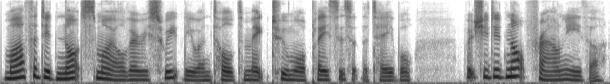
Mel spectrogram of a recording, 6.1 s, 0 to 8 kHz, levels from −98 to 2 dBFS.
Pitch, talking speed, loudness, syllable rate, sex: 180 Hz, 215 wpm, -18 LUFS, 5.2 syllables/s, female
